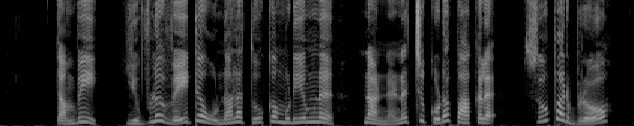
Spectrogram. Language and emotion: Tamil, surprised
